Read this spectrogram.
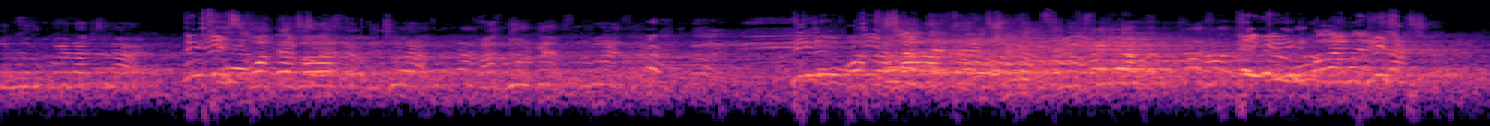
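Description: Boxing gloves thump against a boxer's body and head.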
